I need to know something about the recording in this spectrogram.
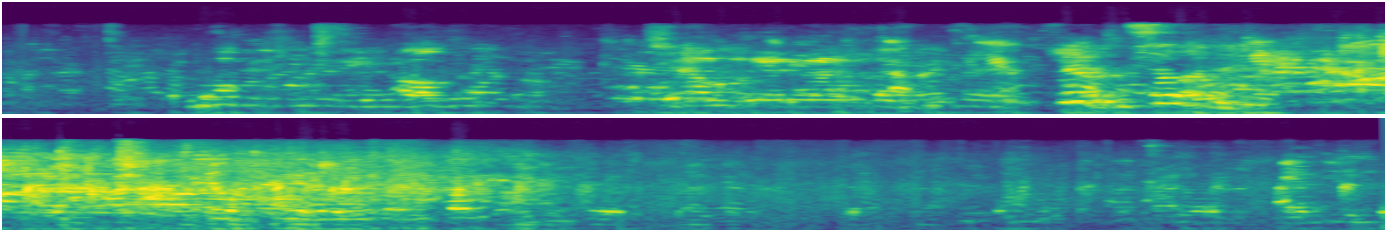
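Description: A crowd chatters in a noisy room.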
